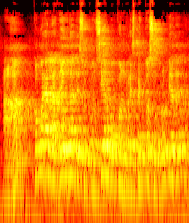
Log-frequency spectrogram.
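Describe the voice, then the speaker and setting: High-voiced man preaching in an echoey hall. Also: fairly quick, a little mellow. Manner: asks the congregation questions and explains verses. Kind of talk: sermon. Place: church hall. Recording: echoey church hall, distant mic.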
